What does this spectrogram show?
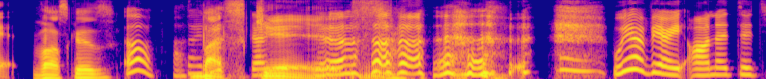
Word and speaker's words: Vasquez: right that's right how do you say it vasquez we are very honored that you are here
